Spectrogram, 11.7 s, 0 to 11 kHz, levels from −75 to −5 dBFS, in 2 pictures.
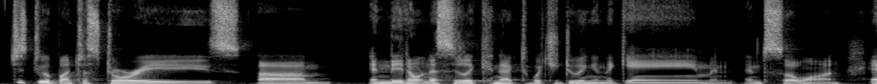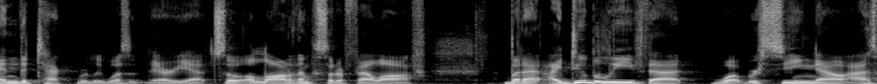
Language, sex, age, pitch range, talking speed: English, male, 20-39, 110-135 Hz, 255 wpm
